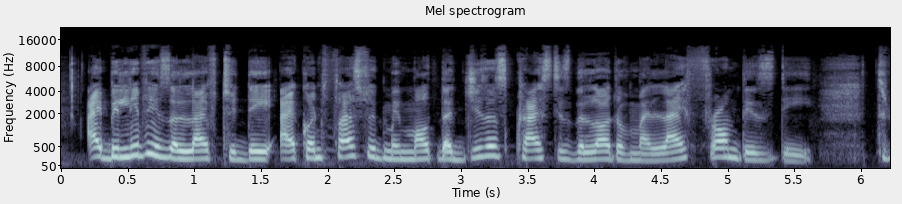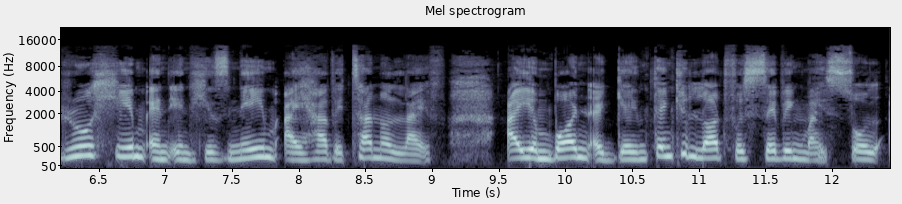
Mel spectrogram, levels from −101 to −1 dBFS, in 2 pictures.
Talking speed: 205 wpm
